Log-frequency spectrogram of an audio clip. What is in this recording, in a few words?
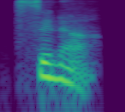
"sinner", Indian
